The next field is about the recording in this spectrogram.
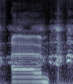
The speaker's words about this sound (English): It's rutting foxes. That's my house. That's what it sounds like. That's my house.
